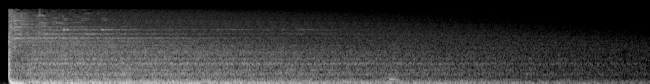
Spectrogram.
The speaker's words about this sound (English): Flash shatter impact.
